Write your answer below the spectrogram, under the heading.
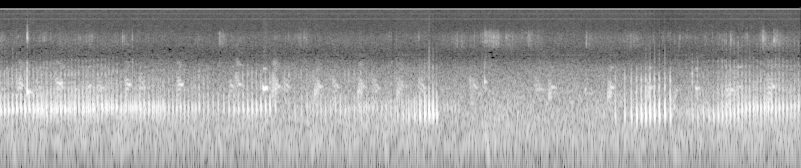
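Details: Dull snoring song of common frogs, early season from February, heard with a few common toads; sustained pulsed purrs of two to three seconds, separated by quieter stretches with faint clicks.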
